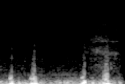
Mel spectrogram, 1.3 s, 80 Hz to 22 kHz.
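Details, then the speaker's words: Fast heartbeat of a sick child with a 102.2°F fever, contrasted with his healthy heartbeat, in an educational children's video. "this is Paul's heartbeat when he's sick wow so fast do you hear how fast it is sure do"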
